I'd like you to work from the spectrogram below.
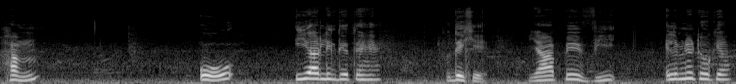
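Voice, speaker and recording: A man's voice: sits high, darkish tone, a little hiss or hum. A man teaching an English grammar lesson online, explaining step by step and checking in with "theek hai" often. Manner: slow, repetitive explaining with frequent "theek hai".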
